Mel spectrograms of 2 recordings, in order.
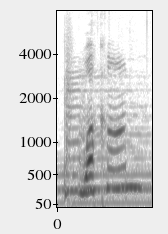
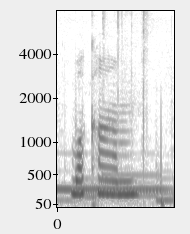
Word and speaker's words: Wacom: have um I always fumble on the um pronunciation of this but wcom Wacom either either or I used to have um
